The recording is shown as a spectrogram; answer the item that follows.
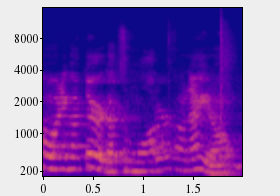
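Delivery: very high-pitched, obnoxious put-on voice. Joking to someone holding water: almost a Plinkett voice. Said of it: "It's almost Plinkett, not quite".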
